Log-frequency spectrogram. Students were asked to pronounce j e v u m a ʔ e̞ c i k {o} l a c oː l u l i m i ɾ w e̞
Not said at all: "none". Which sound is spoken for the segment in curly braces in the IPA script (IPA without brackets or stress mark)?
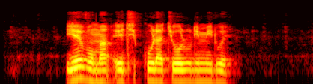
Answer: u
